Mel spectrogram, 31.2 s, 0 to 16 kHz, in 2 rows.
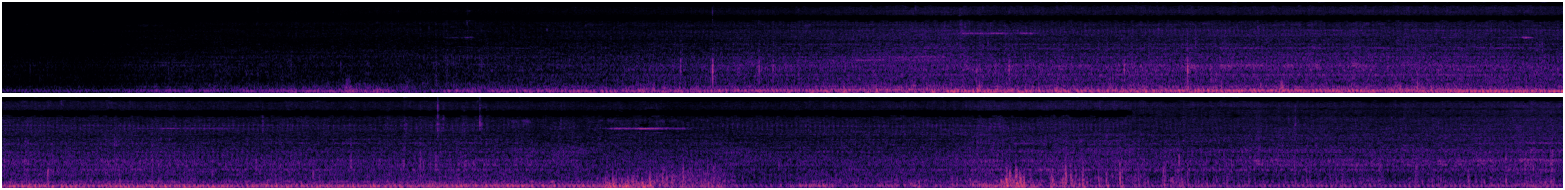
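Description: Yamaha R15 V3 motorcycle ridden along a gravel track: engine and road noise rising over the first several seconds as it picks up speed, then holding steady, with two brief louder surges near the end.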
